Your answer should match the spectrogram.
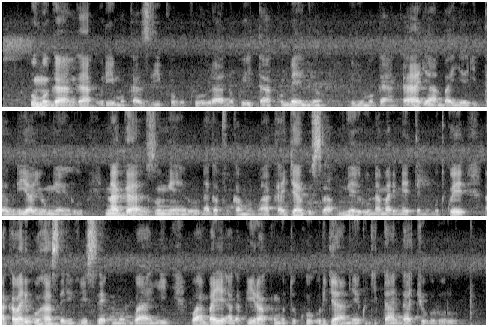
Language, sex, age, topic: Kinyarwanda, male, 18-24, health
